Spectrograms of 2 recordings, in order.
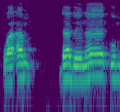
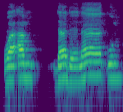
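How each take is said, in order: No difference in how they are said.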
